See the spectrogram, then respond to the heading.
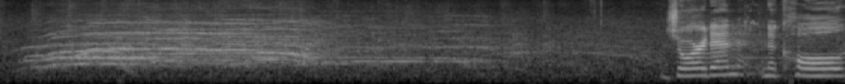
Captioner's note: audience cheering; audience applauding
